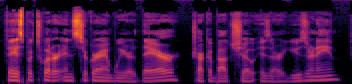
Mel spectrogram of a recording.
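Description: A man's voice: medium pitch, fast talker, dry recording, clean studio sound. A man co-hosting a casual podcast, chatting plainly and reading out listener reviews. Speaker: podcast co-host.

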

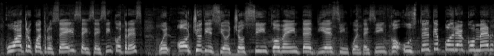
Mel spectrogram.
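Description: A woman's voice: high voice, animated, a little slow, hardly any pauses, a bit bright, soft background music. A woman co-hosting a radio show, teasing the host and laughing along with him.

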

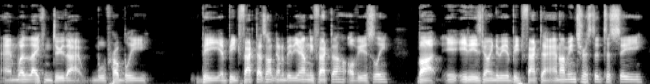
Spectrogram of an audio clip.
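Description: A man hosting a sports podcast, giving solo basketball analysis in a conversational, thinking-aloud way with a slightly croaky voice. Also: on the low side, sharp tone.

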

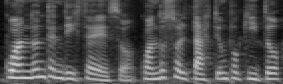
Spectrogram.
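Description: Woman host, mid-pitched, affirming, asks long thoughtful questions. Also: expressive, moderate pace. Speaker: podcast host. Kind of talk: warm interview chat. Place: home pantry.

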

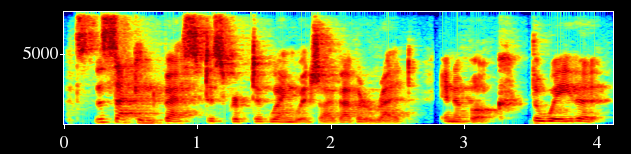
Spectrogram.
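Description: In a noticeably echoey, roomy space, a woman from Finland, a native Finnish speaker and actor, chats loosely as an interview guest, restarting thoughts and using lots of fillers. Her voice is bright and forceful yet low-pitched with vocal fry, and she talks a little fast.

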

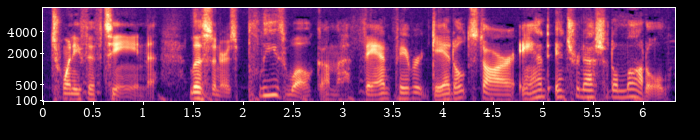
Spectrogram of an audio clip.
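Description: A man's voice: medium pitch, sharp tone. A man hosting a radio interview show in an upbeat, enthusiastic way. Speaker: host.

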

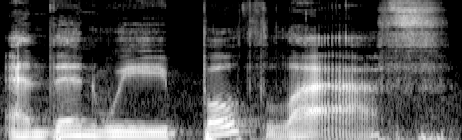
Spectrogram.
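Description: A young man with a lowish voice tells a personal story in an earnest, reflective way. He takes his time and pauses often as he thinks. A faint hiss of background noise sits under the recording. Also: a little mellow. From Portland, USA. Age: young adult. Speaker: singer telling his story.

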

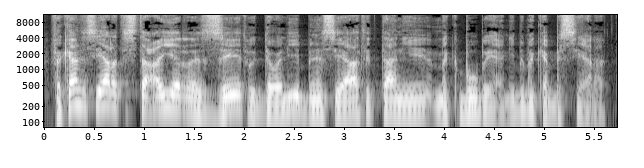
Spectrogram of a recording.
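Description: A man with a Syrian Arabic accent and an average-pitched voice talks very quickly. He tells stories as a casual co-host, chatty and often stumbling back over his words. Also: darkish tone. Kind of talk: casual conversational storytelling.

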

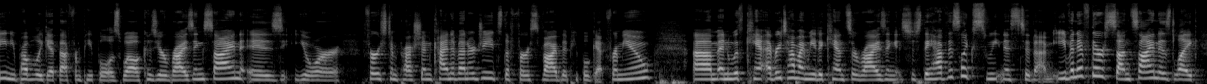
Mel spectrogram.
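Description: Fast, bright-voiced woman coach. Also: on the high side. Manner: fast and gushing, full of "like" fillers. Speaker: alignment coach, guest. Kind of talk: casual podcast chat explaining astrology.

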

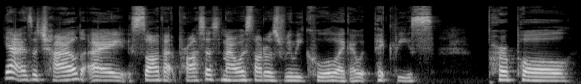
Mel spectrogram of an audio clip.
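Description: A young Malaysian woman, a fashion designer, answers interview questions in a mid-range voice with fairly even intonation at normal speed. She comes across as thoughtful and hesitant, with many fillers and restarts.

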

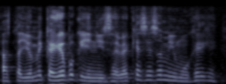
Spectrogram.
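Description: A man's voice: high voice, very fast. A young Mexican man with a Mexican accent, telling a crude, slang-filled story in casual chat. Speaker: podcast guest telling his story.

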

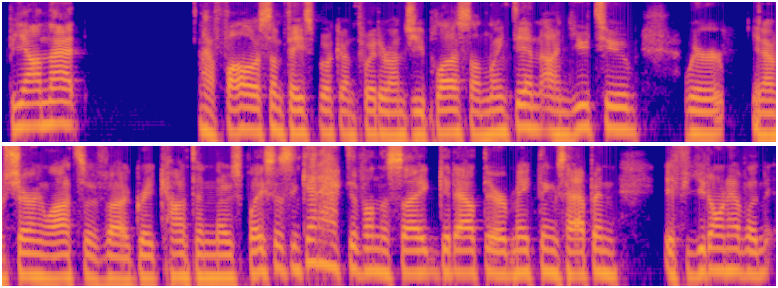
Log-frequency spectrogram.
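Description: Male podcast host, medium pitch, casual delivery, dry close recording. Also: a little mellow, no room sound.

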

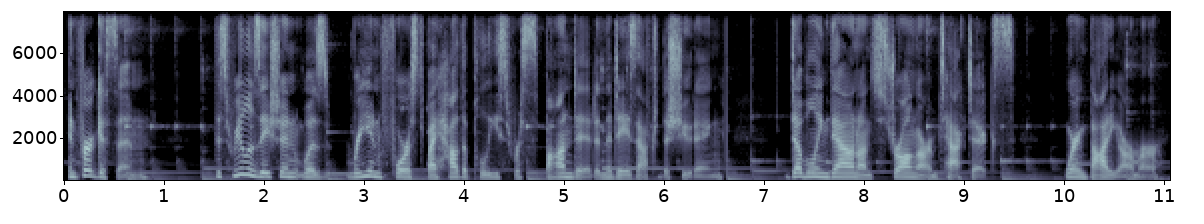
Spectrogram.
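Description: A woman hosting a narrative podcast, telling the story in a measured way and asking probing questions. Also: low voice, lively intonation, creaky. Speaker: podcast host. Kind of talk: scripted narration and interview. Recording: dry studio sound with music.

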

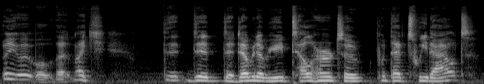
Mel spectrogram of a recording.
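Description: A man's voice: fairly high pitch, fairly even intonation, unhurried, breathy edge. A man giving a sarcastic, exasperated wrestling commentary monologue, talking casually and animatedly.

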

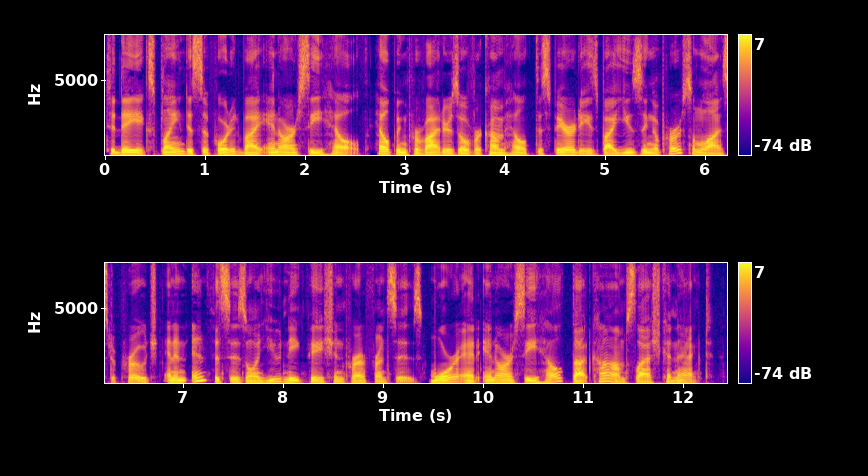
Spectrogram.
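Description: A male announcer reads a scripted sponsor message in a medium pitch. The sound is dry, with no room on it. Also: normal speed, few pauses, no room sound.

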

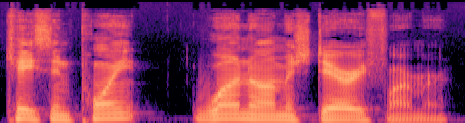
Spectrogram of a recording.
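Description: A man narrates a scripted radio feature report, measured and descriptive. His mid-range voice is smooth yet creaky.

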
